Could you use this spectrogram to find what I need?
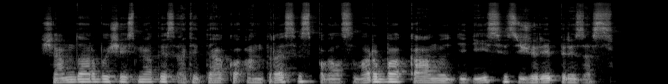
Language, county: Lithuanian, Šiauliai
